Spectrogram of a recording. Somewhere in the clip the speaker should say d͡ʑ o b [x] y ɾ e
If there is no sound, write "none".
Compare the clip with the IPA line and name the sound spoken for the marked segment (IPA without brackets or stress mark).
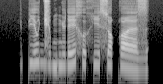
ŋ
